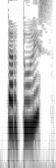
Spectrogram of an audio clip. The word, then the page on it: tertulis: Indonesian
